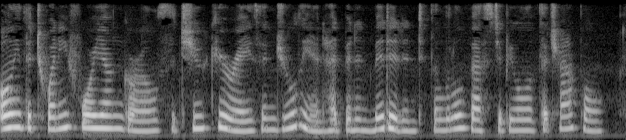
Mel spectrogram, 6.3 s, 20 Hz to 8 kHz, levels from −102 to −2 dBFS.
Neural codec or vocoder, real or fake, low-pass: none; real; 7.2 kHz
